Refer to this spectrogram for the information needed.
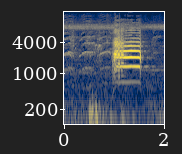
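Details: Little corella from a wild flock of about 20 visiting Moorooka, Australia, giving one loud, harsh, strongly harmonic screech lasting about half a second, with faint low rumbling before it.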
